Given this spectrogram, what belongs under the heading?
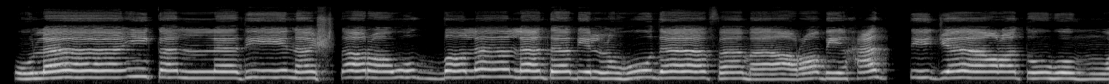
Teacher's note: Itu jika tidak bertemu ta lagi. Tapi karena bertemu dengan huruf ta lagi, maka sifat hamesnya tidak dibaca.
